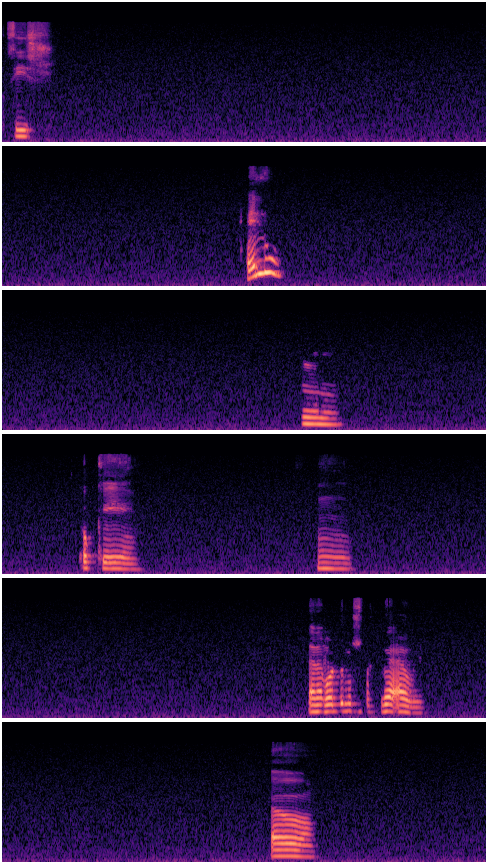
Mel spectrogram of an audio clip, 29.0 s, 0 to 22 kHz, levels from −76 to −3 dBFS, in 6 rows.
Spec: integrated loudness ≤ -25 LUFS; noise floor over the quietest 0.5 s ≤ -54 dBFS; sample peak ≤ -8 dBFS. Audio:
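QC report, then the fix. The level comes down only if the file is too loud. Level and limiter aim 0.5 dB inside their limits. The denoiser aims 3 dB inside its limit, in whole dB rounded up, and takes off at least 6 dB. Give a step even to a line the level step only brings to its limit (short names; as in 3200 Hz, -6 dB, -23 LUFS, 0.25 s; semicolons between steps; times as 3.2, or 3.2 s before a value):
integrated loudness -21.0 LUFS: fail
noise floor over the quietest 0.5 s -50 dBFS: fail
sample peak -3.0 dBFS: fail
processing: gain -4.5 dB; limiter -8.5 dBFS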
